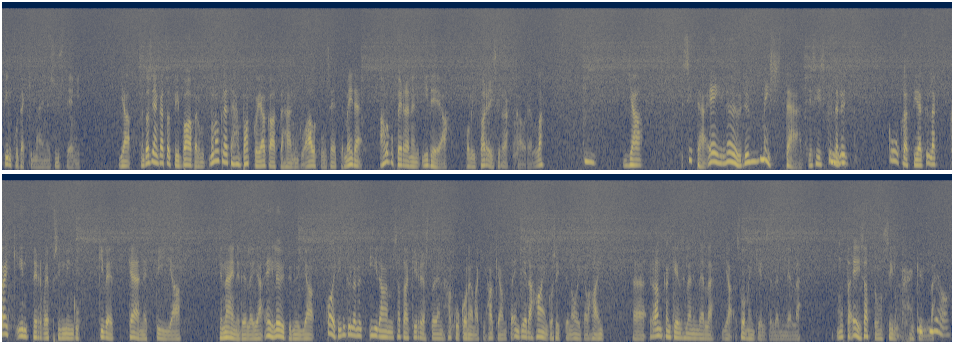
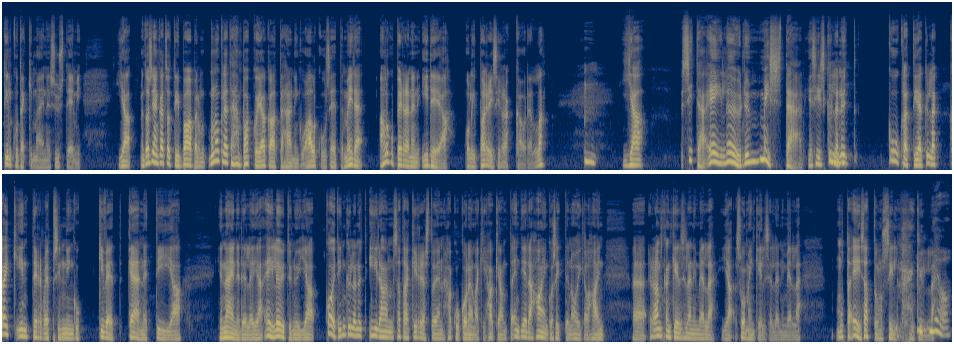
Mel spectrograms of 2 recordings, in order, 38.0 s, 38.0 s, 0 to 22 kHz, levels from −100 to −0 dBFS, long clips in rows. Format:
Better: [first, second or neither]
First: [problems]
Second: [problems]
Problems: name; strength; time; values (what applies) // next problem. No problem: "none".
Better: second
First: hiss; loud; throughout; 2 dB below the speech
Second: none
